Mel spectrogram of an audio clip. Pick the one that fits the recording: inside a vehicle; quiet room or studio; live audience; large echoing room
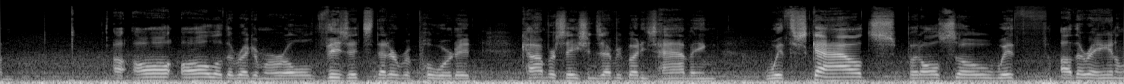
inside a vehicle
